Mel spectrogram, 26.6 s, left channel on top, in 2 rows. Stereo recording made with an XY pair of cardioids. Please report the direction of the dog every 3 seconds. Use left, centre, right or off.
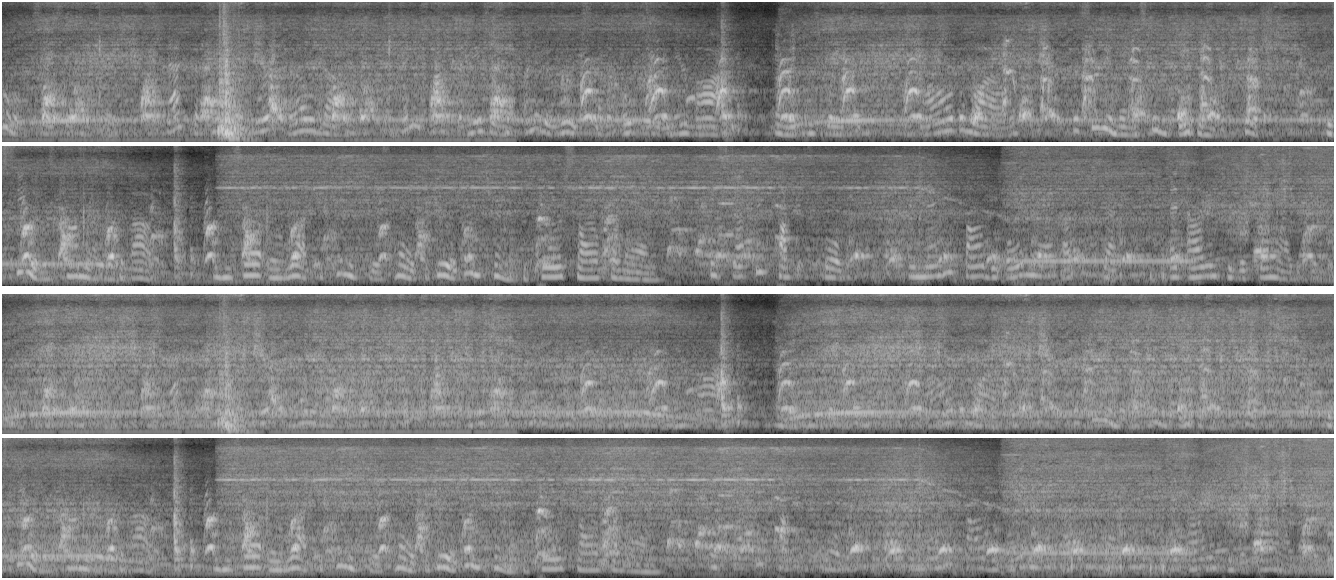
left, left, left, left, left, right, right, right, right.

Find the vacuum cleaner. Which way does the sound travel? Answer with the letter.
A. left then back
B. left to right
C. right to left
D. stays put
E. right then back
D.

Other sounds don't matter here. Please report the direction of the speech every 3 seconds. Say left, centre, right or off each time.
left, left, left, left, left, centre, left, left, left.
